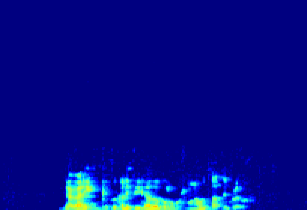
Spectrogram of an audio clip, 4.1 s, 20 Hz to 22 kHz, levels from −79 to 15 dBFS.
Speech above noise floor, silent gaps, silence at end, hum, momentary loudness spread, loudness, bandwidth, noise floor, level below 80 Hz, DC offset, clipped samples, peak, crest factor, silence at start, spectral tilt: 48 dB; none; 0.8 s; none; 19 LU; -23 LUFS; 6.4 kHz; -72 dBFS; -66 dBFS; under 0.1%; under 0.1%; -2 dBFS; 24 dB; 0.85 s; -7.5 dB/octave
